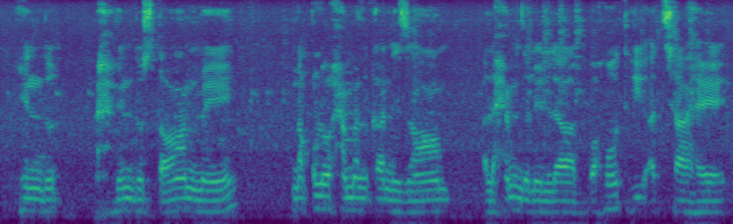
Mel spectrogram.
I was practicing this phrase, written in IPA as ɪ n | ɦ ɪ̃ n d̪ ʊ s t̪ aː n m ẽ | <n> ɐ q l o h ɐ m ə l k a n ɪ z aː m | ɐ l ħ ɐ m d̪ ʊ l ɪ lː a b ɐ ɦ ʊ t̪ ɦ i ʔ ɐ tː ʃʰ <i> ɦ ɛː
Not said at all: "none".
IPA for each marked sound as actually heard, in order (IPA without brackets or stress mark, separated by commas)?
n, a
